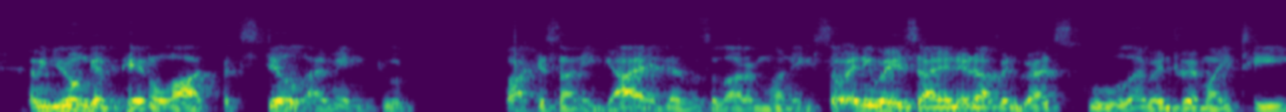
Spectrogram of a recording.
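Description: Vocal fry colors this man's voice. He rattles through his words very fast. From Pakistan. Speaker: venture capital investor. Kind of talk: interview conversation.

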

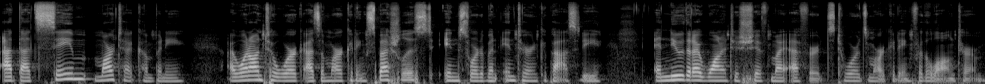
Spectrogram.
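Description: This woman has a normal speaking voice, fairly low in pitch, with ordinary pitch variation, a fairly quick pace, and a Canadian accent. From Canada, near Toronto. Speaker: podcast host and marketer. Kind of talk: scripted podcast introduction.

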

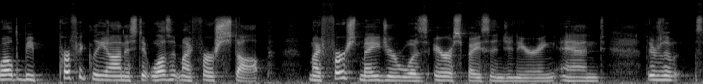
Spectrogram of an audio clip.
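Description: With an American accent, the speaker uses a normal speaking voice at a moderate pace with lively intonation over a quiet background. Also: woman. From US South, Florida Panhandle. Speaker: telecom executive. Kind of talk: interview.

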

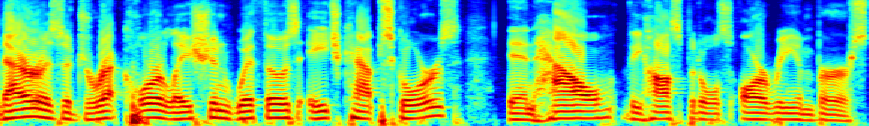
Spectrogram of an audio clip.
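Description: A man talks at a moderate pace. His medium pitch shows ordinary variation. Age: 30s. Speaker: nurse turned medical sales manager. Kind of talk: interview. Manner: halting, many fillers and repetitions.

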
